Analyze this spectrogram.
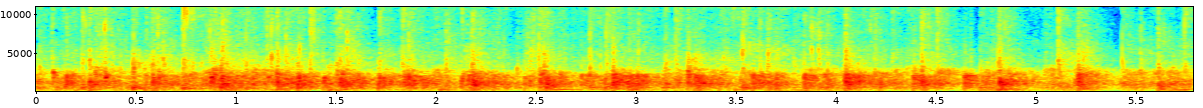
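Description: A sustained round of applause from many hands, a dense, steady crackle of clapping that stays loud and even for several seconds with no voices over it.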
